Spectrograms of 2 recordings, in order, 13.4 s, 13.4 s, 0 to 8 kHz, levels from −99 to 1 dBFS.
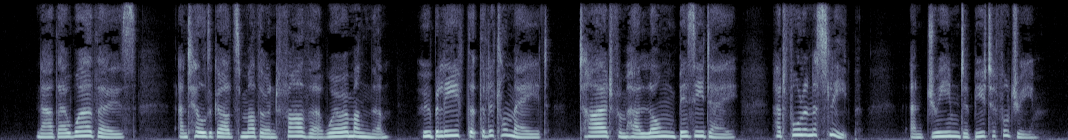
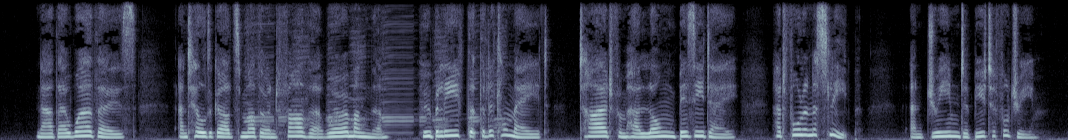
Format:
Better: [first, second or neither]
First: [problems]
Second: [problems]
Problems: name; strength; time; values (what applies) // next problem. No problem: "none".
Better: first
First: none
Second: background sound (Harmonica); 19 dB below the speech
